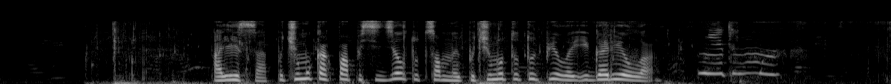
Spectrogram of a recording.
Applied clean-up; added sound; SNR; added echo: none; Water / Splash, splatter; 15 dB; none.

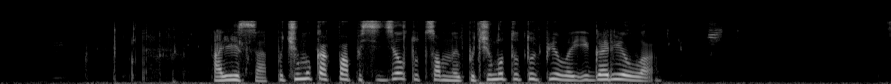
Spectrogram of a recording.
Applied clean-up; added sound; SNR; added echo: neural diffusion model UNIVERSE++.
